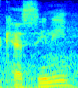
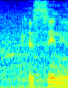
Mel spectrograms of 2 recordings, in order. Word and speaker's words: Cassini: Alright, so I hope I'm pronouncing it right. I think it's Cassini. Cassini, the first spacecraft to orbit Saturn, studied it from 2004 to 2017.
